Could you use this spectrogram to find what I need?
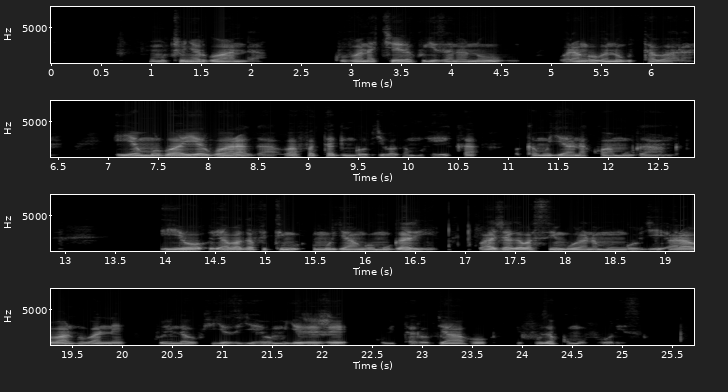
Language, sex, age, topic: Kinyarwanda, male, 36-49, government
